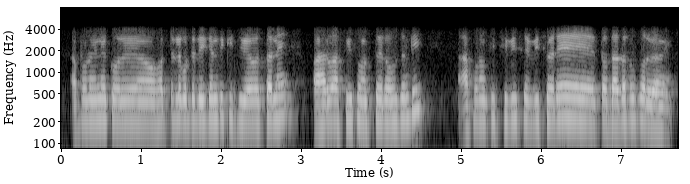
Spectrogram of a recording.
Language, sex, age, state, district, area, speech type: Odia, female, 45-60, Odisha, Sambalpur, rural, conversation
